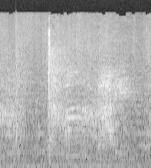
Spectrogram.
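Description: A single sharp whip crack about three-quarters of a second in, followed by a brief cry.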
